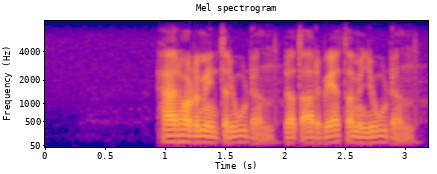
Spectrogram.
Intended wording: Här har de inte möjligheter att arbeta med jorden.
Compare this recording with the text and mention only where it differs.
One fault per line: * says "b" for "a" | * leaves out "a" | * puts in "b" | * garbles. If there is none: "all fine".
* says "jorden" for "möjligheter"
